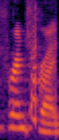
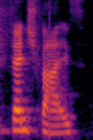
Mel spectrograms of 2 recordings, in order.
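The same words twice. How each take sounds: First: The R after the F is clearly pronounced. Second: The R after the F is left out. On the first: The speaker calls it right. "You're saying" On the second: The speaker calls it wrong. "you're not over here saying"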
